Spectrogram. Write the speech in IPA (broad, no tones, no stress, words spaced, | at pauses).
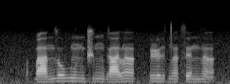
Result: ɓanzo vũnd͡ʒuŋɡalɐ̃ | ɭɨ dɐ̃sɘnzɐ̃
